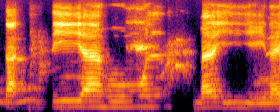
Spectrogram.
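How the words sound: The sound stops after 'ta'tiyahumul'. The speaker calls it wrong. "jangan ta'tiyahumul bayyinah itu berhenti"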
